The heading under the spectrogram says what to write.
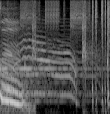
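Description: A cat meows loudly in a long, drawn-out call that falls in pitch, followed by a few short, soft rustling or tapping sounds.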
